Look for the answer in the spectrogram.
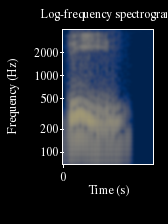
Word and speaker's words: Deen: So in the Holy Quran, Allah or God, Almighty God, describes the religion of Al-Islam as Deen Al-Fitra. It's pronounced as though it was spelled D-E-E-N, Deen. Al-Fitra, Al, A-L, and Fitra, F-I-T-R-A-H, which means the religion established on the laws and principles which uphold creation.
